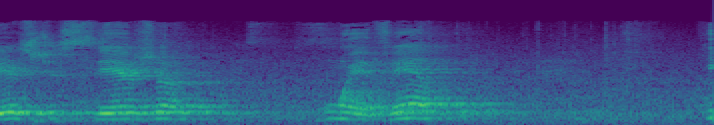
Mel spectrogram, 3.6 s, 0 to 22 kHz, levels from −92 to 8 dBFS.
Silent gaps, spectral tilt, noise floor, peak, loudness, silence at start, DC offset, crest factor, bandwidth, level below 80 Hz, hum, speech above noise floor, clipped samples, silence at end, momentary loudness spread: none; -4 dB/octave; -45 dBFS; -8 dBFS; -26 LUFS; 0 s; under 0.1%; 18 dB; 11.5 kHz; -62 dBFS; none; 20 dB; under 0.1%; 0 s; 21 LU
